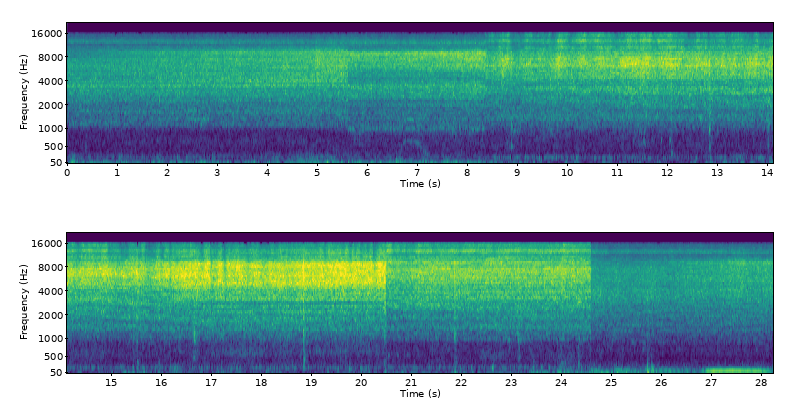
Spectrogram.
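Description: Food sizzling in hot oil in a cooking pot: a steady frying hiss with a few faint crackles. It swells louder through the middle and changes level abruptly a few times.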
